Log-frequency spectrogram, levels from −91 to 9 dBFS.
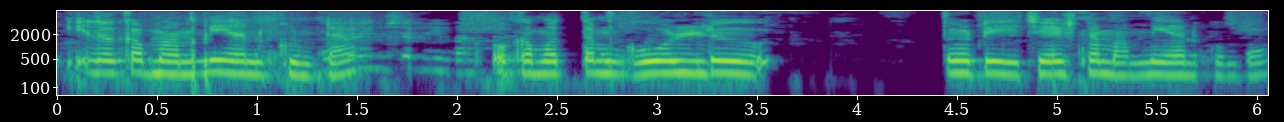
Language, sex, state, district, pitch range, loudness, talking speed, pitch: Telugu, female, Telangana, Karimnagar, 215-235 Hz, -14 LUFS, 110 wpm, 225 Hz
